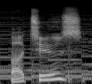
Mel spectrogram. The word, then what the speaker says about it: Batus: Oh, wait, by the way, Seth, my nickname is pronounced Batus? Like Batu, like Batus? From Star Wars.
